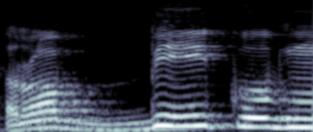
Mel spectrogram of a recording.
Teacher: را کو موٹا کر کے پڑھیں گے، آگے با مشدد ہے اس کے ساتھ ملا کر پڑھیں گے اور مضبوطی کے ساتھ پڑھیں گے۔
